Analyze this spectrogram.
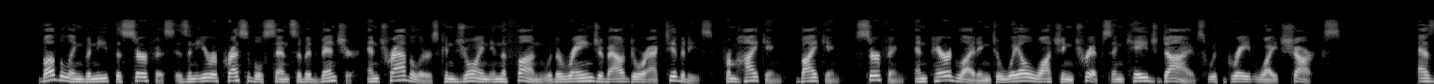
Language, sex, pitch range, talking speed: English, male, 120-160 Hz, 170 wpm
